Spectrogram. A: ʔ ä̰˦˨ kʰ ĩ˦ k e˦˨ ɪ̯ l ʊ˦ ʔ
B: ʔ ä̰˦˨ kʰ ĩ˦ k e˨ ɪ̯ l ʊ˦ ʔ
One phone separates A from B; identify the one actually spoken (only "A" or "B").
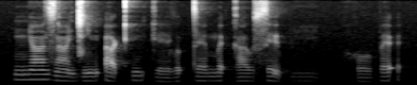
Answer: B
